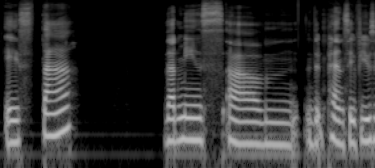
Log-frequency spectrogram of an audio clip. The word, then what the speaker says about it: está: It's a slightly different pronunciation, actually. Esta, this, está.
